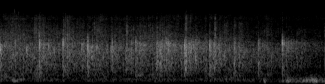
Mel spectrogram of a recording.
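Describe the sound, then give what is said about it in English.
An audience claps at a service to welcome a speaker, a short burst of dense, steady applause. “I thought I would have got more of a rousing ovation compared to the first service.”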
